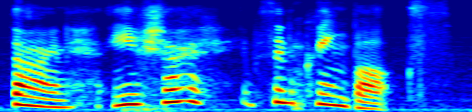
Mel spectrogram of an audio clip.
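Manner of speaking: put-on perky girl reading her chat lines up high; Jade's chat voice.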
